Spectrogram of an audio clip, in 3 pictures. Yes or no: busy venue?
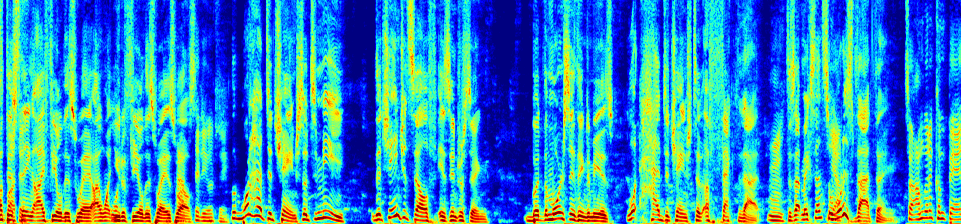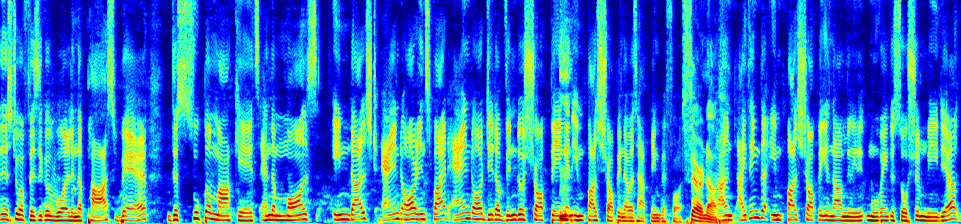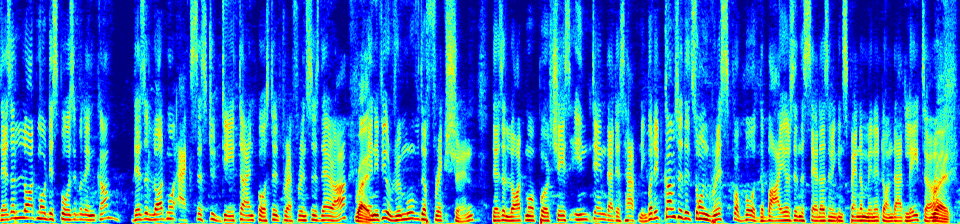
yes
